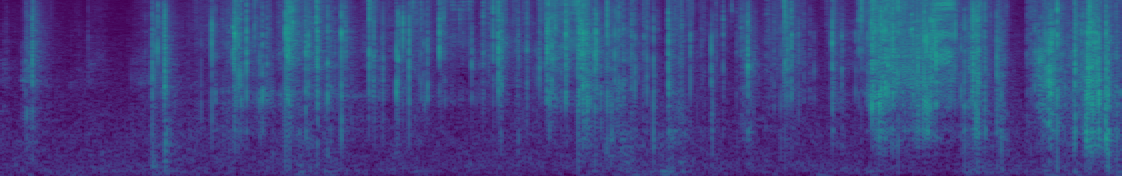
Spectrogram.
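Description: Foil trading-card booster pack wrapper crinkling as it is handled and torn open by hand. The crackling starts about a second in and is loudest a little after five seconds, when the wrapper is ripped apart.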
